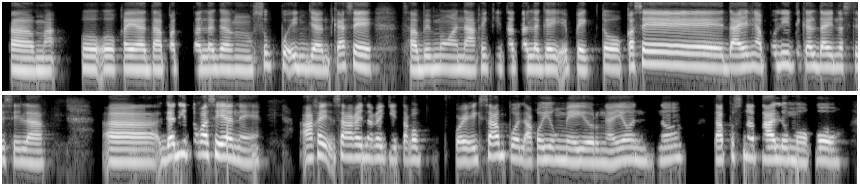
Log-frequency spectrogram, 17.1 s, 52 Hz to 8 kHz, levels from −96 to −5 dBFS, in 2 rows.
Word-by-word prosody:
Tama, 170 -1 0 0.2
oo 185 0 +2
kaya 185 -1 +2
dapat 180 0 -2 0.2
talagang 175 0 -1
sugpuin 195 -1 -3
diyan, 175 -2 0
kasi 210 -2 +2 0.3
sabi 180 +1 -1
mo 190 -1 -2
nga 180 - -2
nakikita 185 +1 -4
talaga 185 0 -1
'yung 185 -2 +2
epekto. 180 +1 0
Kasi, 210 +5 +2 0.8
dahil 200 +2 +2
nga 195 - 0
political 215 0 -2
dynasty 205 0 -1
sila, 185 -3 -3 0.6
ah, 185 -1 +2
ganito 270 +6 +3
kasi 275 -1 +5
yan 225 -3 +3
eh. 180 - -6 0.4
Aki 230 +2 +1
sa 250 -3 +2
akin 235 -1 +2
nakikita 215 -3 -4
ko 210 0 -3 0.2
for 190 0 -1
example 230 +4 0
ako 200 0 -2
'yung 205 -1 -3
mayor 185 -2 -1
ngayon 195 +3 -3
'no, 215 +3 -5 0.3
tapos 210 +4 -1
natalo 215 -2 +3
mo 185 -4 -3
ko, 190 -2 0
190 Hz, 145 wpm, -18 LUFS, 180-210 Hz, 0.8 s, kasi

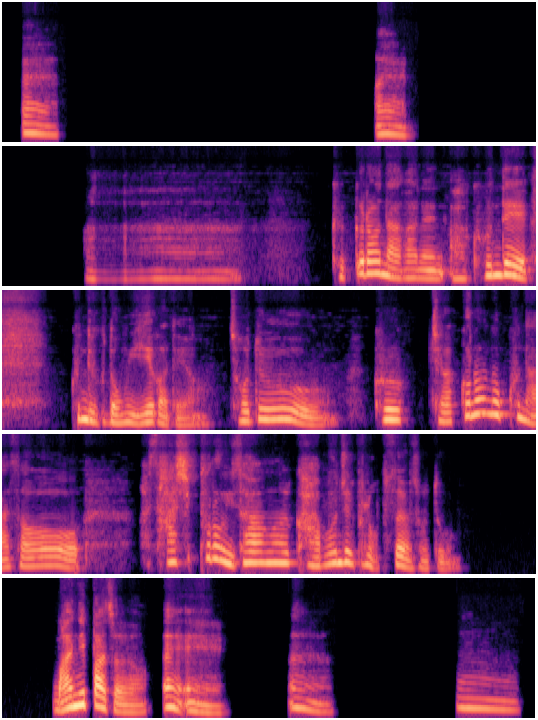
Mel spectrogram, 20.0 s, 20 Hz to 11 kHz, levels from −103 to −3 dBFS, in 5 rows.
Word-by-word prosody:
예. 170 -4 -4 2.4
예. 155 -4 -5 1.5
아. 145 +1 -17 0.7
그 175 - -11
끌어나가는 160 -11 +1
아 150 0 -9
근데 205 -1 +3 0.6
근데 210 -3 +2
그거 160 - -15
너무 155 +1 -3
이해가 150 +1 -1
돼요. 115 +2 -12
저도 180 - 0 0.2
그 200 -1 +2 0.2
제가 170 -2 -4
끊어 275 - +2
놓고 295 -4 0
나서 155 - -2 0.4
한 - - -16
40% 255 +4 0
이상을 220 +1 +2
가 165 -5 -3
본 205 +4 +1
적이 225 -2 +2
별로 180 -3 -6
없어요 175 -3 -1
저도. 120 -4 -12 0.9
많이 205 +10 +8
빠져요. 135 - +4
예예. 135 - +1 0.5
예. - - -2 1.2
음. 180 -4 -6
165 Hz, 175 characters per minute, -23 LUFS, 145-210 Hz, 2.4 s, 많이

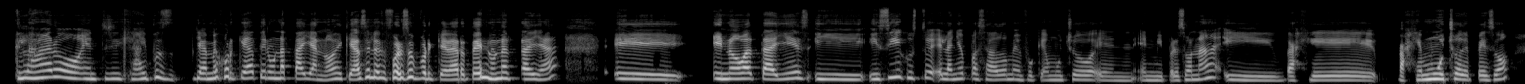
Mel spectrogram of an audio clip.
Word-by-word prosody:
Claro, 300 +1 +3
entonces 255 0 -3
dije: 245 - -10
"Ay, 255 +2 -2
pues 275 -7 -3 0.2
ya 265 -2 +1
mejor, 300 +2 0
quédate 290 +2 -1
en 300 - -4
una 285 0 0
talla, 255 -2 +2
¿no?, 220 +2 -3
de 260 +1 -1
que 240 - -1
haz 235 +8 +4
el 330 - +4
esfuerzo 295 +1 +4
por 265 -3 0
quedarte 235 +3 +4
en 305 -1 +7
una 280 +1 +2
talla 245 - +1 0.5
y 245 - 0 0.2
y 265 -1 +5
no 255 +1 +4
batalles", 265 +2 +3
y 230 -3 -2
y 245 +1 -1
sí, 320 +8 +1
justo 295 -1 -7
el 245 -4 -2
año 250 +2 -3
pasado 225 -4 -5
me 230 -1 -6
enfoqué 200 -1 -11
mucho 205 +1 -6
en 180 -2 -10
en 195 0 -8
mi 190 -1 -7
persona 220 +11 -3
y 190 -3 -5
bajé 195 -1 -3 0.2
bajé 215 - -3
mucho 245 +1 +5
de 220 -1 -1
peso. 220 - -4
245 Hz, 180 wpm, -23 LUFS, 215-275 Hz, 0.5 s, en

